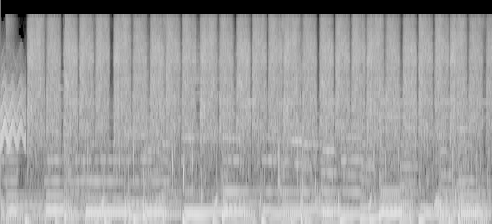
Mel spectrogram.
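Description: Cartoon scrubbing sound effect: a sponge scrubbing hard in a fast run of rubbing strokes, several a second, over light backing music.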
